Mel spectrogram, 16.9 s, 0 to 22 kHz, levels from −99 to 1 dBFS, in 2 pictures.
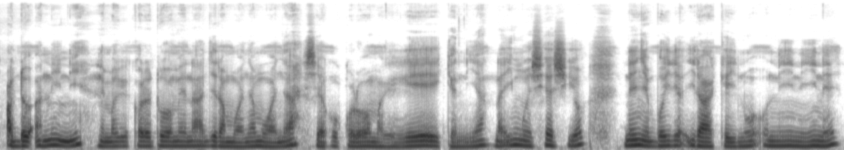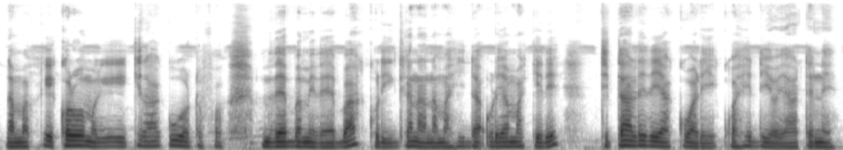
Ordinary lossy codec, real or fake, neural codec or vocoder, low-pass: none; fake; vocoder, 48 kHz, 128 mel bands, Vocos; 19.8 kHz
